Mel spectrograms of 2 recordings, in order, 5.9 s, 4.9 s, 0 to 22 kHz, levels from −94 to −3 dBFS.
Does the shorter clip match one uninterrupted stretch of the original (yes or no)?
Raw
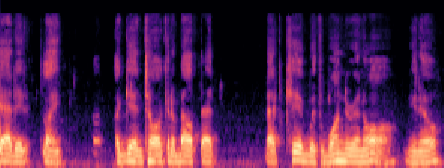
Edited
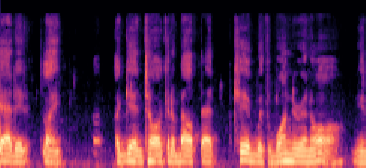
no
